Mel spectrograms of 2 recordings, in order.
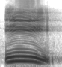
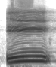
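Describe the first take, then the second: First: The vowel sounds like a clear i. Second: The vowel sounds like a clear i.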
